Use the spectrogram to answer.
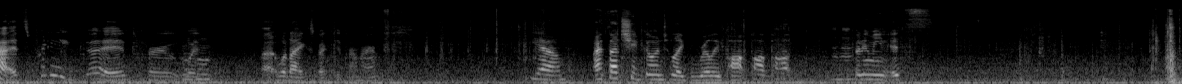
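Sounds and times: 
low steady rumble: 0.0s - 11.8s
speech: 0.2s - 4.2s, 5.3s - 9.3s
car door locks engaging: 11.5s - 11.8s.

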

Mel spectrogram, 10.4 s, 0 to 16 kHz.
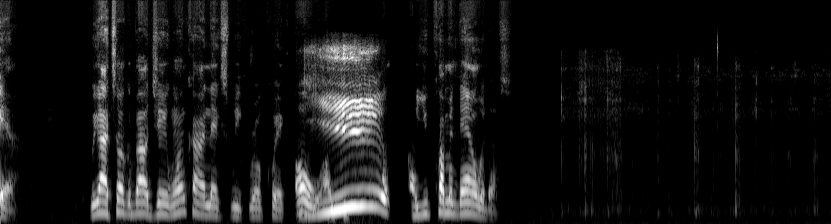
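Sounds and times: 
speech: 0.0s - 0.3s, 1.1s - 6.4s
wet crunchy chewing: 6.6s - 10.3s.

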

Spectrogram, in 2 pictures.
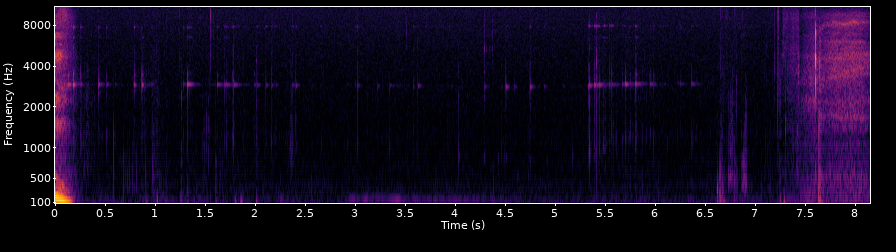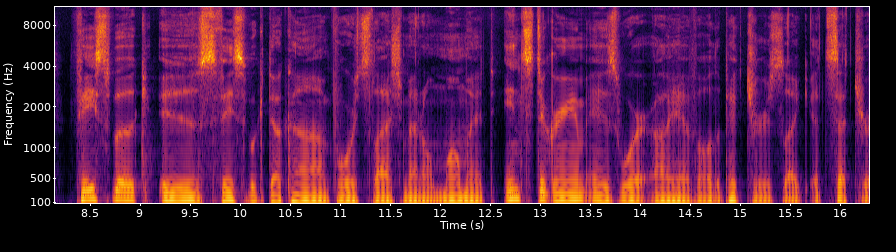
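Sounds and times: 
small mouth clicks: 0.0s - 0.4s, 7.5s - 7.8s
quick sip of a drink from a glass: 0.0s - 2.4s, 4.3s - 8.3s
faint glass clinks: 0.0s - 6.9s
speech: 8.4s - 16.2s.

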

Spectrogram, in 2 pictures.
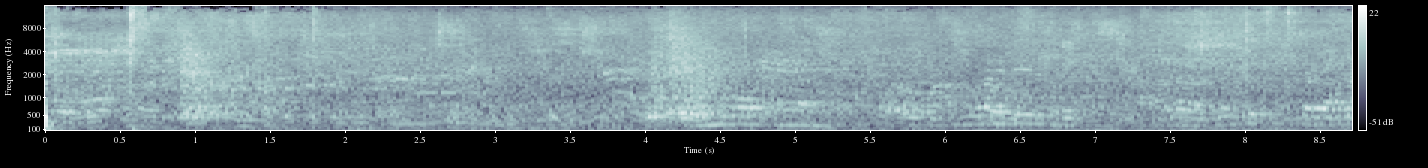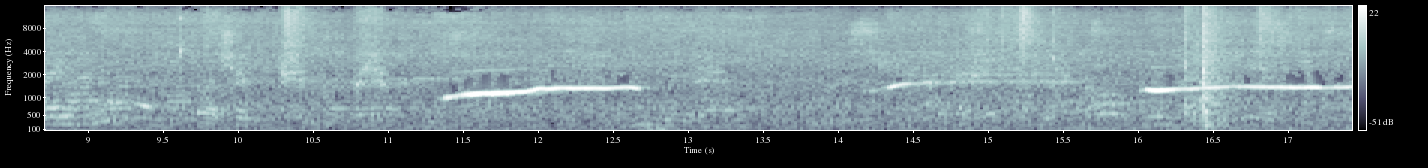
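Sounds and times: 
noise: 0.0s - 17.4s
failed breathy whistle attempts: 11.4s - 12.8s, 14.2s - 15.0s, 16.0s - 17.4s.

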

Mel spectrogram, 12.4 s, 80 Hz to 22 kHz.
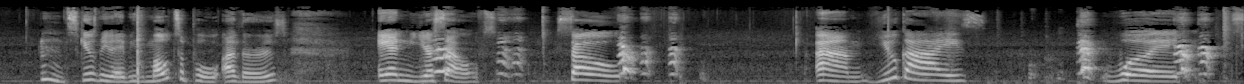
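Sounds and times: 
speech: 0.5s - 3.2s, 3.8s - 6.5s, 8.2s - 9.8s, 10.8s - 12.2s
dogs barking, yipping and whining: 4.2s - 5.4s, 6.2s - 7.2s, 10.3s - 12.4s.

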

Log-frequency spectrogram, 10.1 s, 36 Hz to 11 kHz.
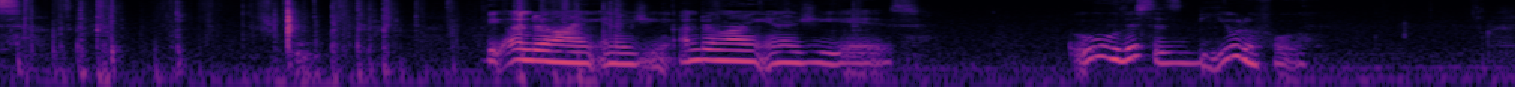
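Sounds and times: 
shuffling of tarot cards: 0.1s - 4.5s
sharper snap of tarot cards: 0.2s - 2.8s
speech: 3.2s - 6.2s, 7.2s - 8.8s.

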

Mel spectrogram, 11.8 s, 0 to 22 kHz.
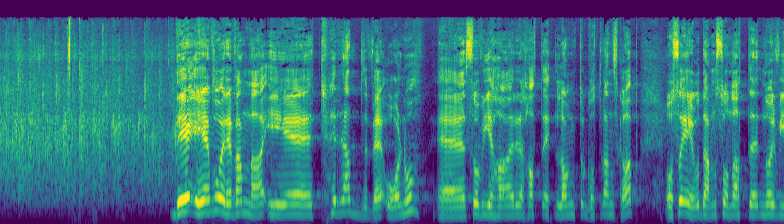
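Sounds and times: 
audience applause in a hall at a church gathering: 0.0s - 3.0s
speech: 2.6s - 11.7s.

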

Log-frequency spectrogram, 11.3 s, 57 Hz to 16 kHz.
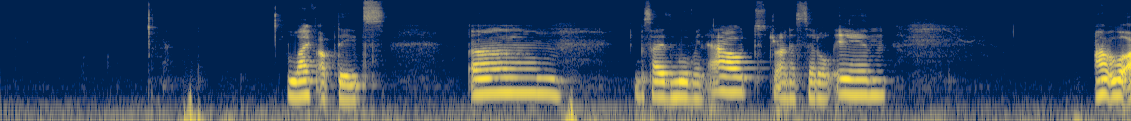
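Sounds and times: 
wet lip click while sipping water: 1.4s - 2.1s
speech: 2.9s - 3.9s, 4.7s - 9.1s, 10.9s - 11.2s.

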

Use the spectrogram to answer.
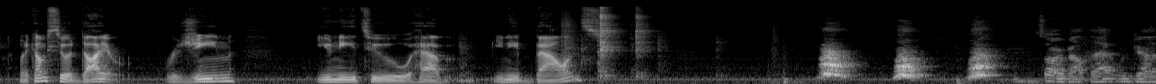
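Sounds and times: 
faint hum: 0.0s - 11.5s
speech: 0.2s - 2.6s, 3.2s - 6.2s, 10.5s - 11.5s
dog barking: 8.2s - 10.2s.

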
